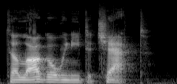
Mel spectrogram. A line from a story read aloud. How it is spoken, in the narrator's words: he said firmly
